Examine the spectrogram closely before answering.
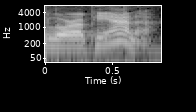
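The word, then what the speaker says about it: Loro Piana: other brand I like of fabric is actually Laura Pian is that am I pronouncing that correctly Pian that's right and Laura Pian is basically second only the zenya I think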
